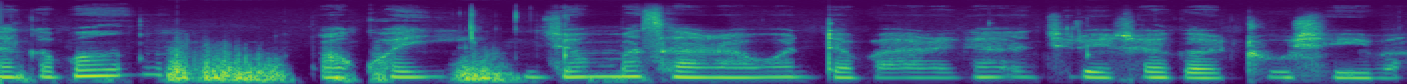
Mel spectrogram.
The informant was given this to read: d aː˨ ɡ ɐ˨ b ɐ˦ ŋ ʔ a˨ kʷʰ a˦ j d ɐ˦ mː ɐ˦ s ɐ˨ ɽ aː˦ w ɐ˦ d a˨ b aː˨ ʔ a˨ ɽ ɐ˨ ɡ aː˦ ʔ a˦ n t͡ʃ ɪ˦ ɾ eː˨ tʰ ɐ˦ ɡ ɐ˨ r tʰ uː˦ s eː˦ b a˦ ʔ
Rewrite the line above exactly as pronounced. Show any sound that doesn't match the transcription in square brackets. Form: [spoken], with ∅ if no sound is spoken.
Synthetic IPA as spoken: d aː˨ ɡ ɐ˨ b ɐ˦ ŋ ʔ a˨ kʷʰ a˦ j [d͡ʒ] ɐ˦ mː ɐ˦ s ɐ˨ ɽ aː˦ w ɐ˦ d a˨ b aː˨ ʔ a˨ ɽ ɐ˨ ɡ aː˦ ʔ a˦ n t͡ʃ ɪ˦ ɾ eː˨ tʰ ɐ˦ ɡ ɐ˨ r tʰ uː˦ [ʃ] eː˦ b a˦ ʔ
